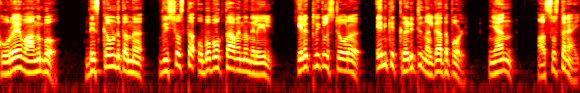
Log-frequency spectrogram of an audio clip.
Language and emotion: Malayalam, angry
